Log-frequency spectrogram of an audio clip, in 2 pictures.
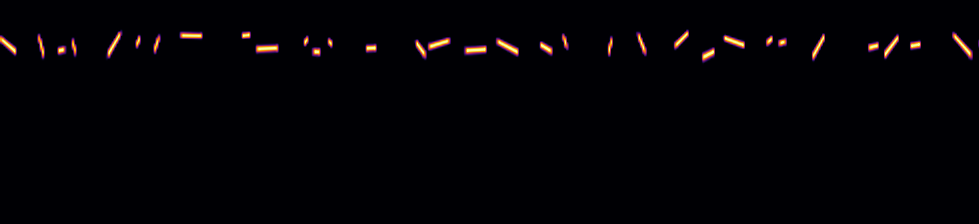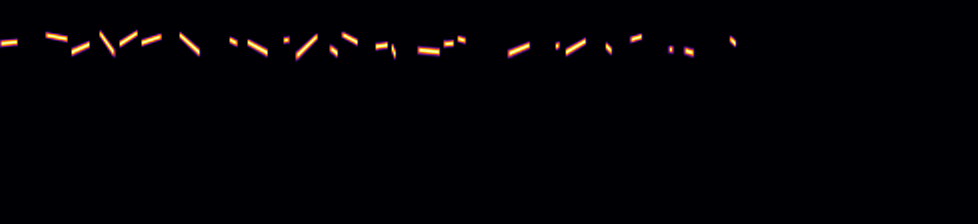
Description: Bird-like chirps. There is no code.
